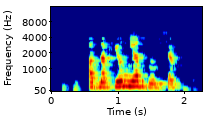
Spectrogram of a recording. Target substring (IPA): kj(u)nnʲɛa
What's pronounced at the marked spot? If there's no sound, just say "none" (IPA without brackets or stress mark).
ɔ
